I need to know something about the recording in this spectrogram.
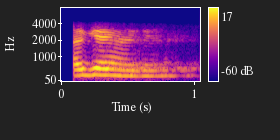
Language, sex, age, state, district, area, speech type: Odia, female, 18-30, Odisha, Dhenkanal, rural, conversation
